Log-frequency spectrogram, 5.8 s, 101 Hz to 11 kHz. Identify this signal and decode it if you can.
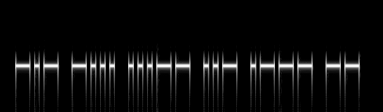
Morse code, heard as a keyed tone, about 17 wpm, 700 Hz. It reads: KB3UJM
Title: USA Callsign DE Callsign 17wpm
